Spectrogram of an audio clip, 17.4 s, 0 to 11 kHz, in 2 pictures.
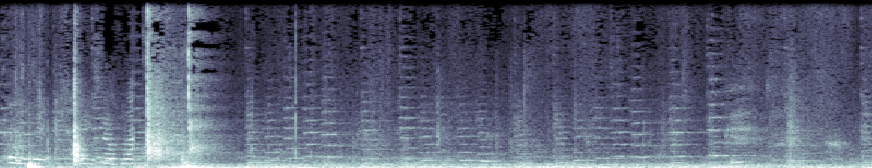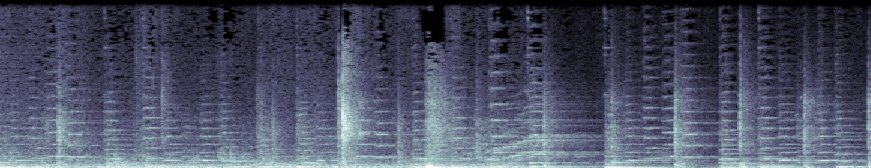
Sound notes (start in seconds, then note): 1.4 door opens; 5.4 mischievous music; 12.9 slamming; 15.3 stomping on stairs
